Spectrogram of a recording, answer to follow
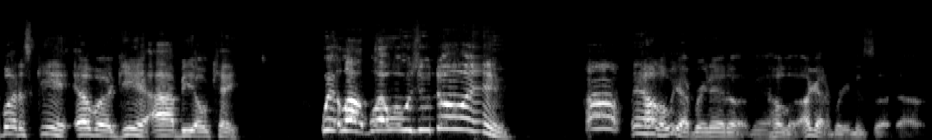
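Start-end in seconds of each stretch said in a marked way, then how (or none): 3.2-6.2 high, slow mocking drawl; teasing callout. Real, not acted. Streamer roasting Whitlock to his chat, high mocking call. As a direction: stretch it out to roast him.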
